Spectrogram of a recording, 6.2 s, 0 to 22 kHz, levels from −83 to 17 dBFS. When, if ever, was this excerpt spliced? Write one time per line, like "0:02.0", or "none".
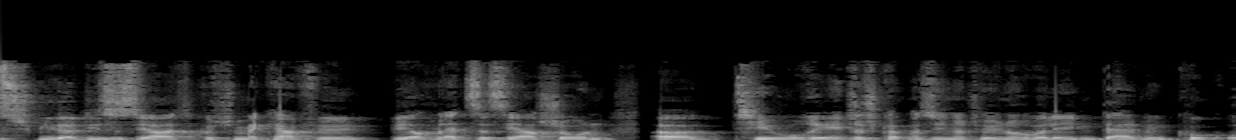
0:03.2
